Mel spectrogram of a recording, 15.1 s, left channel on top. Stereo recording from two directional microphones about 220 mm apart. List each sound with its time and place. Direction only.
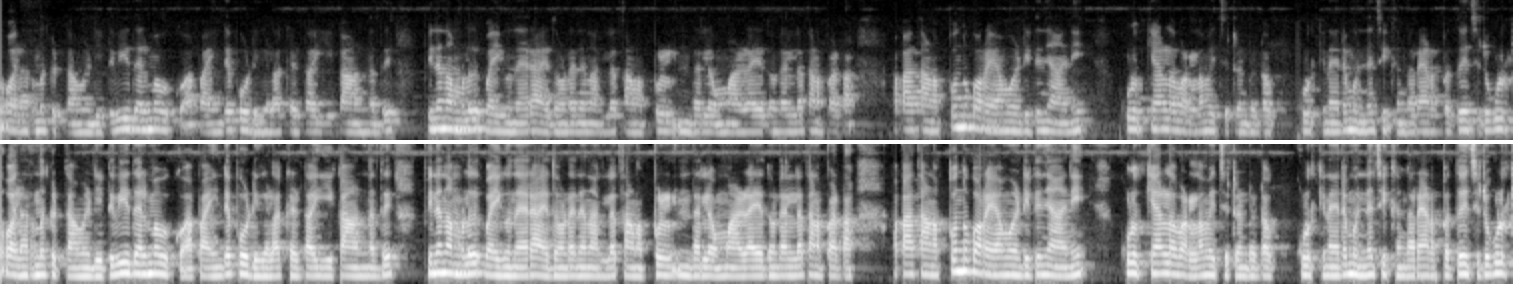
0.0 s speech: 35° right (ahead or behind)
